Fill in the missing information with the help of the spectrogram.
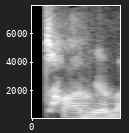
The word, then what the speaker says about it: Taniya: So everything on every social media, whether it's Facebook or Twitter or Instagram or my website, it's just Taniya Nayak as one word.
